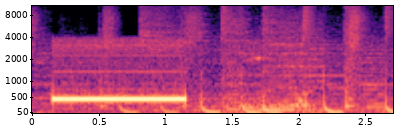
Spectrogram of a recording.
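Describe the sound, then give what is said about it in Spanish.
A phone call connecting tone: one loud, steady mid-pitched beep lasting about a second, then cutting off to low rumbling background noise with soft repeated thumps. “Ahí, ahí entró la llamada, permíteme.”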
